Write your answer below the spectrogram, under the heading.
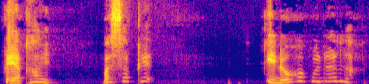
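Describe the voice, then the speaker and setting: A self-sacrificing, struggling mother in a Filipino radio drama. Her voice sits fairly high and carries earnest emotion. The sound is very dry and close. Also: animated, unhurried, pushed and bright, no room sound, full character voice. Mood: sorrowful, resolute. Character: struggling, self-sacrificing widowed mother of five, market vendor.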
